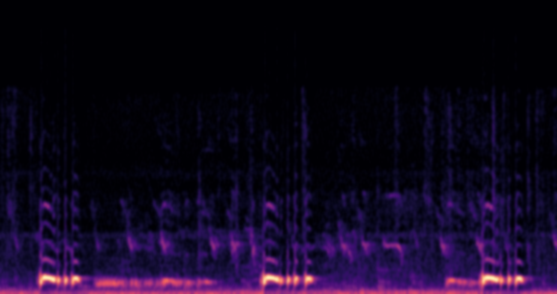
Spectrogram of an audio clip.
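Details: Local zebra dove singing, a recording used to lure doves and provoke rivals into answering; three cooing phrases about three seconds apart, each a stuttering run of short mellow notes ending in a longer level coo, with faint high chirps from other birds.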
